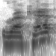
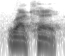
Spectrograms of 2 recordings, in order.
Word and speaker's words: Racquet: some time is it raet or raake raake ra ra and ra I should have known not pronouncing the T it's exactly like cha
